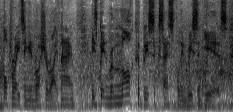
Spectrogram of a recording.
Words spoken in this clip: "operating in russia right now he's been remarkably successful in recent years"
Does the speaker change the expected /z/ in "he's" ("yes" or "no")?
no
